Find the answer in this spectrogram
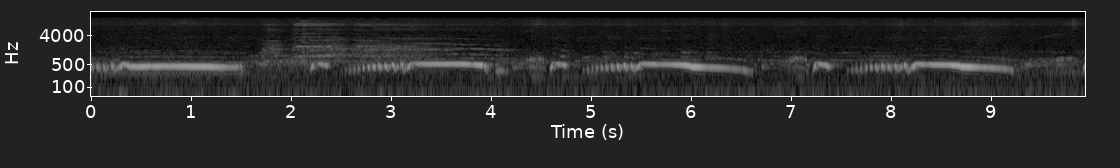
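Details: Pelung-style collared dove cooing, used to coax quiet birds into calling: repeated drawn-out mellow coos, each starting with a quick upturned note and then held level or sliding slightly down, about four phrases, with a short rough noise near the start.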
